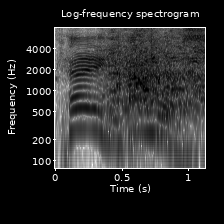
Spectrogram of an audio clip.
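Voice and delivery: slow, laughing fake-friendly greeting; fake cheer. Brit couple faking delight at unwanted friends, forced cheer.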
